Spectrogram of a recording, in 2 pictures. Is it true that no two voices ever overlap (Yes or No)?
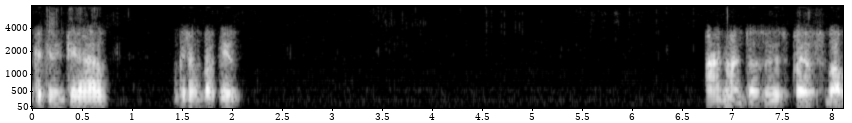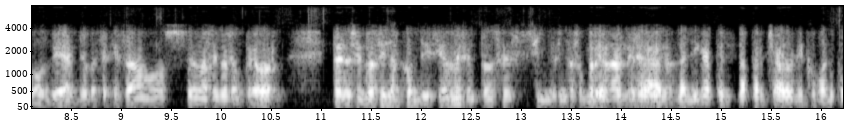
No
